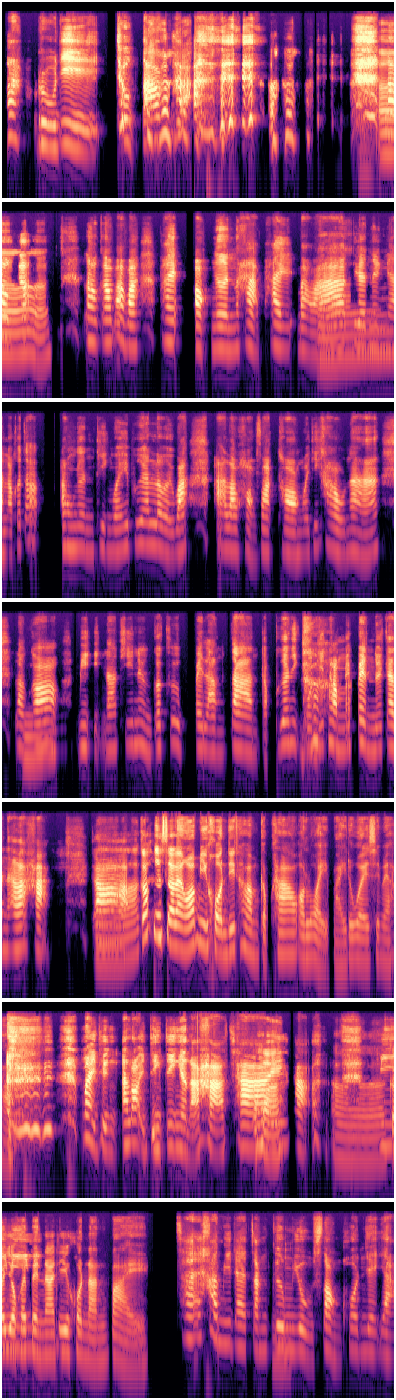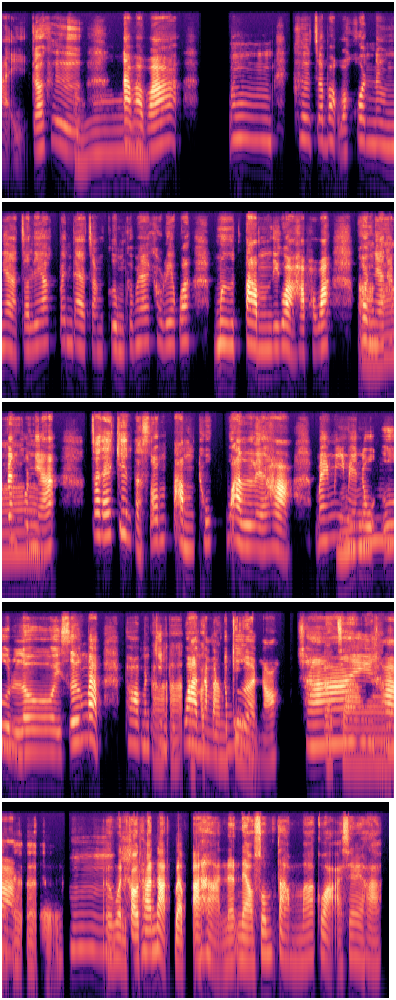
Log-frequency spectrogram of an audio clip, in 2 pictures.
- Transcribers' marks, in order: other background noise; chuckle; laugh; chuckle; tapping; chuckle; chuckle; in Korean: "Dae Jang-geum"; in Korean: "Dae Jang-geum"; drawn out: "อา"; drawn out: "อืม"
- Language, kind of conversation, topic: Thai, podcast, เมนูอะไรที่คุณทำแล้วรู้สึกได้รับการปลอบใจมากที่สุด?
